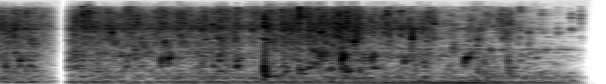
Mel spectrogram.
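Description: Running water splashes over a cast-iron spider pan as it is rinsed, a steady close-up stream with light clinks of the pan, briefly cut off at the start and stopping at the end.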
